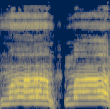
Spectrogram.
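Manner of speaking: mock very high, drawn-out sobbing cry. Recounting the sound he made walking home, imitating crying yells for help. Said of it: "he's like crying and kind of yelling for help".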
